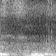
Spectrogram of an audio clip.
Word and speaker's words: should: कि वी शुड walk walk L का प्रयोग नहीं होता है। डब्ल्यू एल के इसको वाक पढ़ेंगे। के के पहले अगर ऑल रहे तो साइलेंट रहेगा डी के पहले अगर ऑल रहे तो साइलेंट इसलिए शुड बोला जाता है ऑल नहीं बोलेंगे इसको कोई दिक्कत नहीं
